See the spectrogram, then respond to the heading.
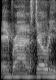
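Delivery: put-on easygoing, casual Southern American accent. Retelling a phone call, imitating Jody's Southern accent. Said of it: "his Southern accent and everything".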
